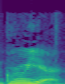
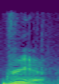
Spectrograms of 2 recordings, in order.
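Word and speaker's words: Gruyère: It's a hard word to pronounce. So. It is Gruyere. Gruyere.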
